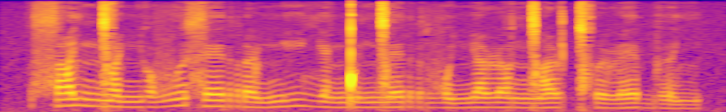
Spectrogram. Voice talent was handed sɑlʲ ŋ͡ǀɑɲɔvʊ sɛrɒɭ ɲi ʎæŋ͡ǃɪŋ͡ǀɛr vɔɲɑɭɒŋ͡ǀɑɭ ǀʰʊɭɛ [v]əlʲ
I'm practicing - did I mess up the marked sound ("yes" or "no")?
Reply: yes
